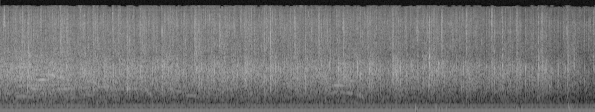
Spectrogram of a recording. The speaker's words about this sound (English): Come on, clap your hands and shout hallelujah.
